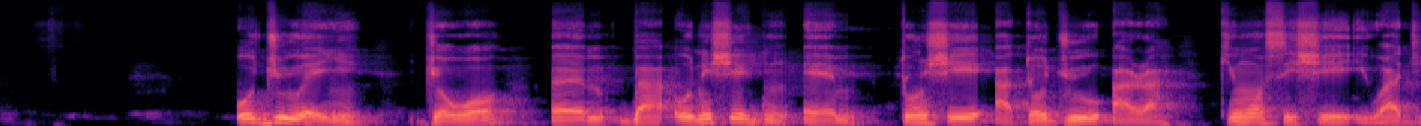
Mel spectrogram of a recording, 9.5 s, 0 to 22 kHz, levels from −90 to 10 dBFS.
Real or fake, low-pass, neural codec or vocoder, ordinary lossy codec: fake; none; autoencoder, 48 kHz, 128 numbers a frame, DAC-VAE, trained on Japanese speech; none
